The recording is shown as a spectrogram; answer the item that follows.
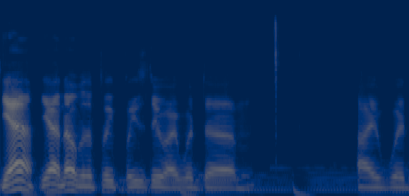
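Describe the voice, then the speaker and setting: A man with a very deep, low voice talks at a moderate pace, his intonation fairly even, while music plays in the background. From Canada. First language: Russian. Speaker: podcast host. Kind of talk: casual interview chat. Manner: hesitant, many fillers and repeats.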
